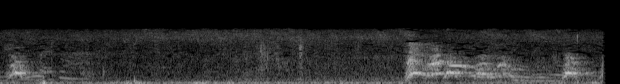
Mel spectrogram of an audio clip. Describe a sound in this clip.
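A dog whines close by.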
